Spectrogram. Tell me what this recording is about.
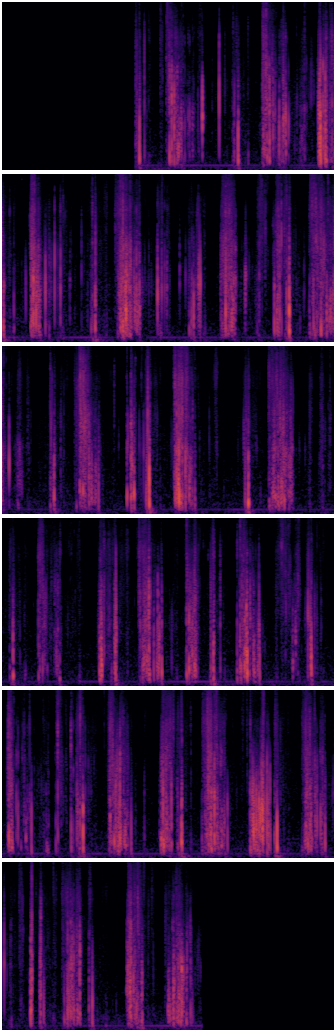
A gaitful walk
A galloping walk along a stony path.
